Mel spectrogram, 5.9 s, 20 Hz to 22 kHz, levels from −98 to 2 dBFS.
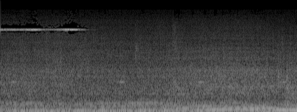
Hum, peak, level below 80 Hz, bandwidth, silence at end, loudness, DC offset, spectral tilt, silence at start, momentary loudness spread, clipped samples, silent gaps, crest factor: none; -24 dBFS; -46 dBFS; 16 kHz; 0 s; -39 LUFS; under 0.1%; -2.5 dB/octave; 0 s; 15 LU; under 0.1%; none; 16 dB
